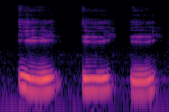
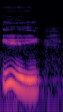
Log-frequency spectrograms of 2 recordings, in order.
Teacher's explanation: e e but if i say e what's happening is that i'm kind of tensing up the back of my throat a little bit so it feels like the sound is dropping slightly in the back of my throat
